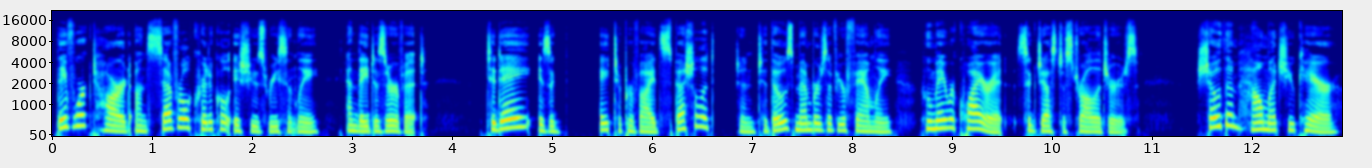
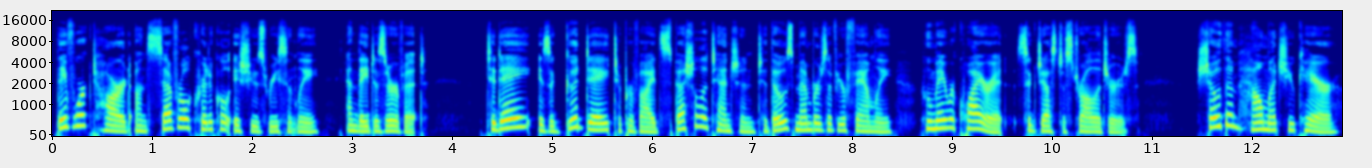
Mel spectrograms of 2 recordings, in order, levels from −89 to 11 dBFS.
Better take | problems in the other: second | audio cutting out; at 5 s and at 6.5 s

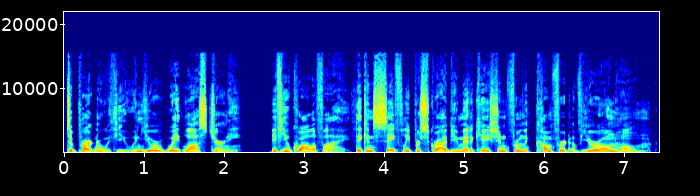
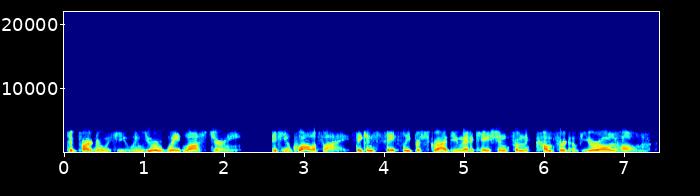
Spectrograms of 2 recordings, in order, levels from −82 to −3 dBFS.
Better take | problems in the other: first | phone-call audio; poor line; nothing above 3 kHz

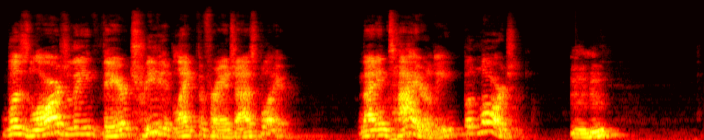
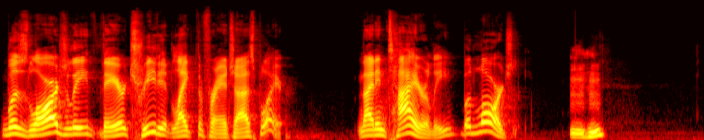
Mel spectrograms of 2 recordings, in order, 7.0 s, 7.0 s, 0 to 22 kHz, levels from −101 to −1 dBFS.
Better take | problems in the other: second | off-mic speech; far // room echo; very slight; dies away in 0.3 s

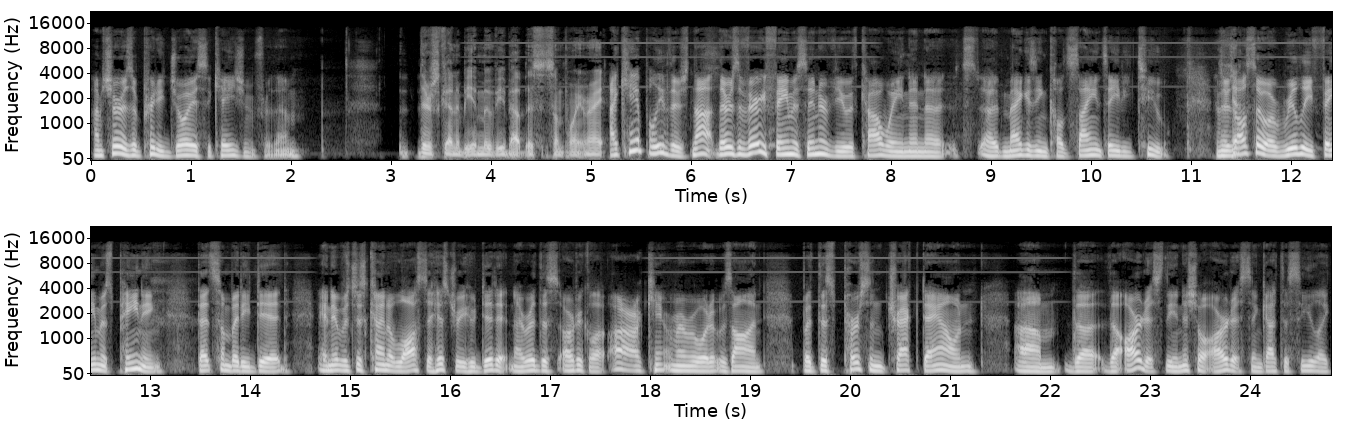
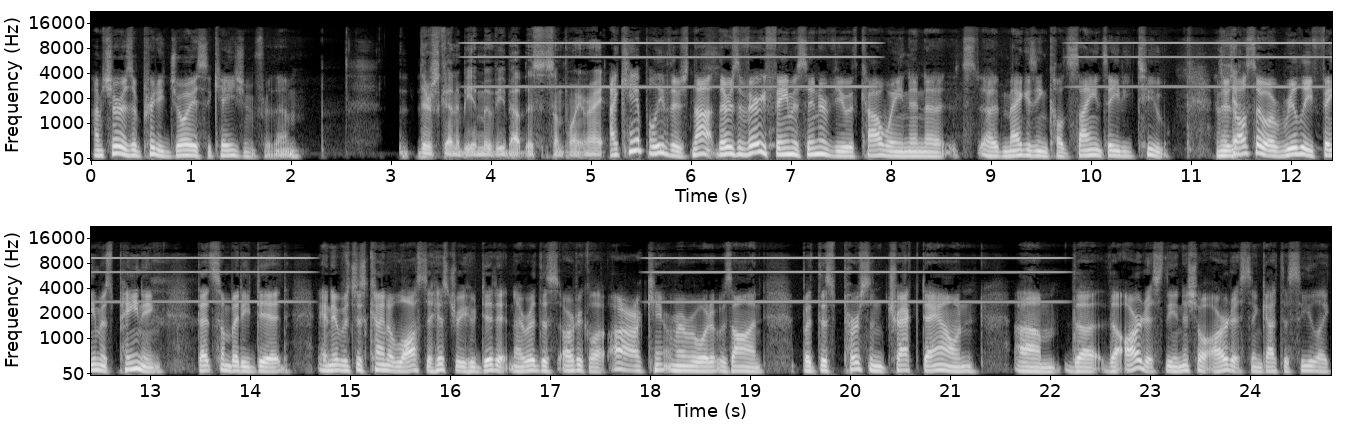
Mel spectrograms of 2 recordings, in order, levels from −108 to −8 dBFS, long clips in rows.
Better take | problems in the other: first | high-pitched whine; loud; from 4 to 8 s, from 10 to 15 s and from 18 to 22 s; 9.5 kHz, 6 dB below the speech; faint in the first

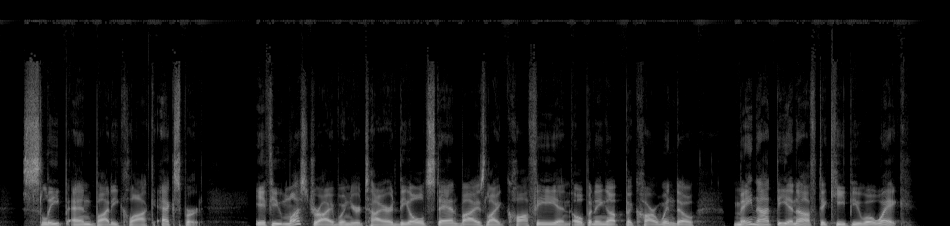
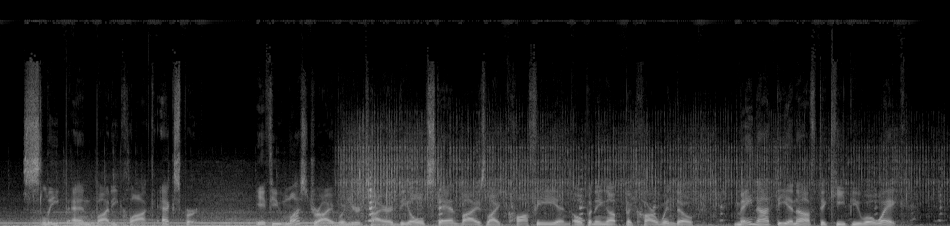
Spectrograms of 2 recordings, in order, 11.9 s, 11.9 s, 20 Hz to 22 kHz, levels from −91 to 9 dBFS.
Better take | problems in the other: first | traffic noise; loud; throughout; 6 dB below the speech

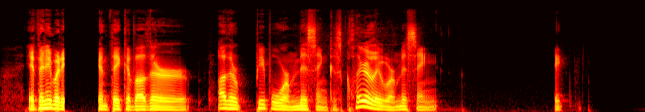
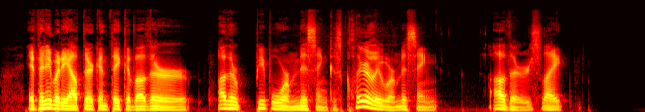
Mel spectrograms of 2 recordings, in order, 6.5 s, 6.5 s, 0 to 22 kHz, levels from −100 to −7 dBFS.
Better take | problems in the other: second | audio cutting out; at 0.5 s and at 4.5 s for 1 s

